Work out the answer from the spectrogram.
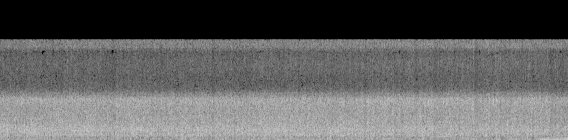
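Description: Heavy monsoon rain falling steadily: a dense, even hiss of downpour with no letup.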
